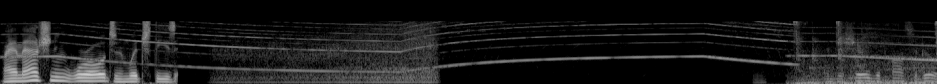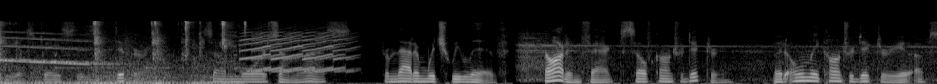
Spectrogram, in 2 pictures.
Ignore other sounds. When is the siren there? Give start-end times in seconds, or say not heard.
0.0-13.0.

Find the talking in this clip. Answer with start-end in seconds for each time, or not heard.
0.0-1.8, 7.5-18.6.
